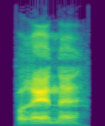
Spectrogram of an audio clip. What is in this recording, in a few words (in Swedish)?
"brenne", skanska ord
